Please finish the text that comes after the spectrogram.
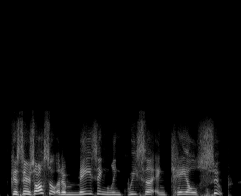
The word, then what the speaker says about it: linguiça: So wow, I just went off for about a minute on linguiça. No, I liked it. It's informative. I'm gonna pick up some linguiça. All right, and it's spelled linguica, but it is pronounced linguiça.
